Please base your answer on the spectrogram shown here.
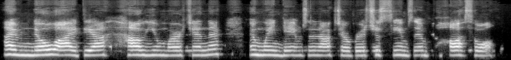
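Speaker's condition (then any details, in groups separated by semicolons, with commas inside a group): ALS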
